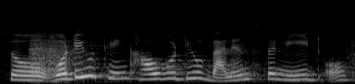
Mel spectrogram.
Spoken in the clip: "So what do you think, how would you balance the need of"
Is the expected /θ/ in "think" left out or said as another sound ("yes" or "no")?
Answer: yes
